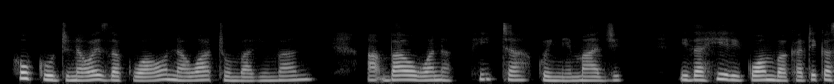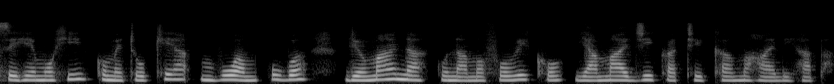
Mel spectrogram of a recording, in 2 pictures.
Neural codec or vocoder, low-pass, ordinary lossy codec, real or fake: codec, 16 kHz, 0.2 kbps, FocalCodec; 7.2 kHz; AAC, 32 kbps; fake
